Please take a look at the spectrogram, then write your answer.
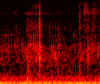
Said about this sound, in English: that's the hot water line running to the upstairs bathroom.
